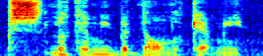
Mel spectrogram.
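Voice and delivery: soft secretive come-on; sly hushed whisper. Retold or imitated. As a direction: whisper it like a pickup signal. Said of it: "They're like".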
